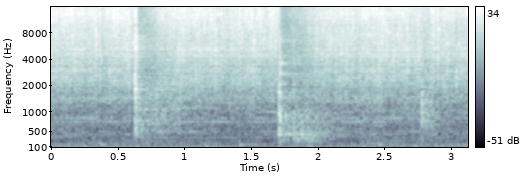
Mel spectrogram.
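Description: Tomatoes blistering in a hot pan during a two-pan breakfast, a loud continuous sizzle broken by a few sharp stirring scrapes, close up and with no voices.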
